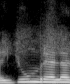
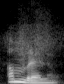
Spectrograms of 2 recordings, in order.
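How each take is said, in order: First: The word begins with a 'yoo' sound. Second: The word begins with a plain 'uh' vowel. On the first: The speaker calls it wrong. "यू अम्ब्रेला नहीं" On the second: The speaker calls it right. "यहाँ अ pronounce हो रहा है"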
